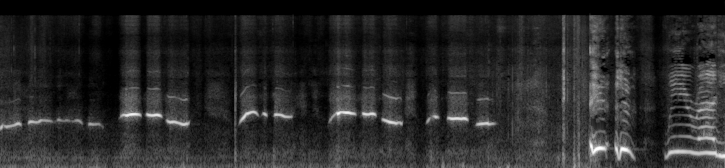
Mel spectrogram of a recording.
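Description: A child whistling a tune, a run of short notes stepping up and down in pitch. A brief vocal sound comes near the end.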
